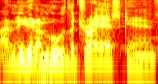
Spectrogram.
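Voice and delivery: put-on New York accent. Retelling what mom asked, imitating mom's New York accent. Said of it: "My mom sounds like a New Yorker".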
